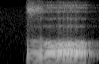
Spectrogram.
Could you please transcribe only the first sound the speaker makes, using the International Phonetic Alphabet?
ð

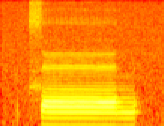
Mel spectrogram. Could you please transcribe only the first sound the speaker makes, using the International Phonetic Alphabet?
t͡s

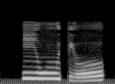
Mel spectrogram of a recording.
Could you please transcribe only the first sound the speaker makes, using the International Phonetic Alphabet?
iː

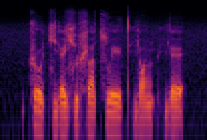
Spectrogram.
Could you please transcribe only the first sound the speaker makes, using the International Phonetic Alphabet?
ʈ͡ʂ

